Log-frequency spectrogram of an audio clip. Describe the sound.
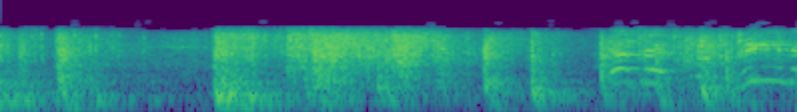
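A door being broken down: a series of heavy, irregular thuds and splintering crashes, with voices shouting over the last few blows.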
